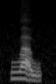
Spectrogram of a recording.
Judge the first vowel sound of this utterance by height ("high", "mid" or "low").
low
